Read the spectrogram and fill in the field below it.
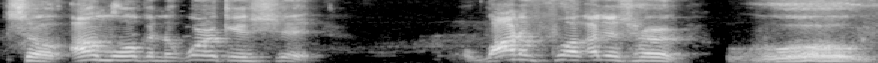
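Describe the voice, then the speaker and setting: Animated, profane storytelling man. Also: sits high, takes it slowly. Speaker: podcast co-host. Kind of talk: casual chat.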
